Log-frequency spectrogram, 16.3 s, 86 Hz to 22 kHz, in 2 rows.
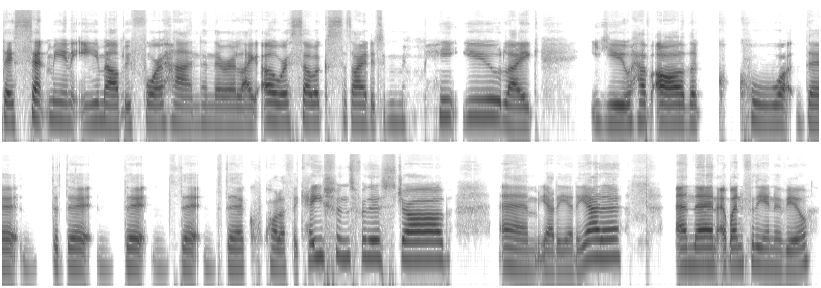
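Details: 23-year-old who has stuttered since about age five; stuttering.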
